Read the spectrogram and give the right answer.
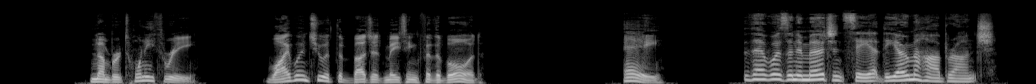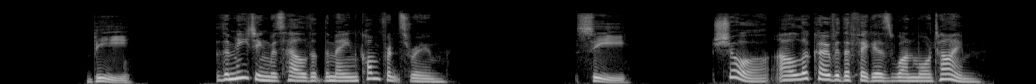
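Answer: A: There was an emergency at the Omaha branch.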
